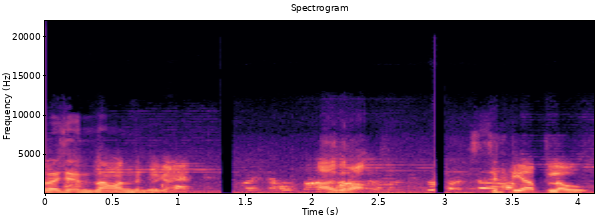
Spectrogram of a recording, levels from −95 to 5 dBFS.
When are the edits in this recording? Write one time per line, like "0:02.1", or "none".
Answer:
0:01.5
0:03.0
